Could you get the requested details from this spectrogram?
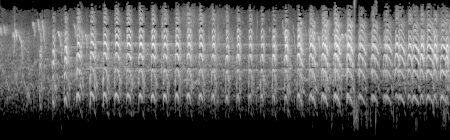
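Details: Wild black-bellied whistling duck recorded in the Pantanal, giving a long, even run of high, down-slurred squeaky whistles, roughly four per second for about eight seconds, swelling in the middle, after a brief softer start.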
